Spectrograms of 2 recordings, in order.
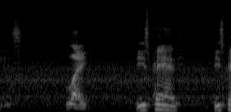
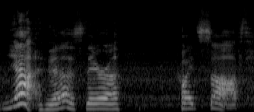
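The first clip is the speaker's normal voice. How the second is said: higher, louder voice; flustered acted answer; 6 semitones higher, 9 dB louder, much slower than usual. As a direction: answer awkwardly, pitched up and loud. Flustered answer about the panties.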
